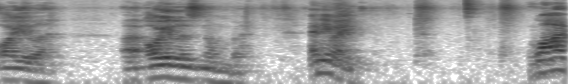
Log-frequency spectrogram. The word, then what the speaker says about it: Euler: layer art or ela we pronounce it oil rather than you so it's Euler or Euler's number anyway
